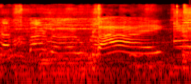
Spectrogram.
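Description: A girl singing, holding a long wavering note in the second half.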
